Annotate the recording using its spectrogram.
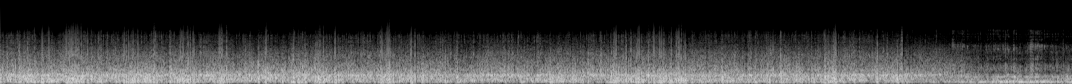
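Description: Wind roars past a road bike riding at speed on asphalt.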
